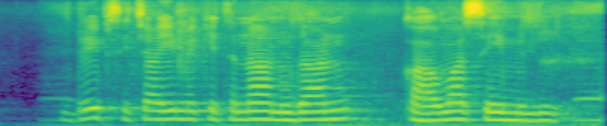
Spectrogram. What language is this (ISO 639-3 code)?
bho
